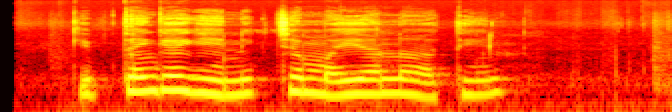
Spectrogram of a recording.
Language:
Kalenjin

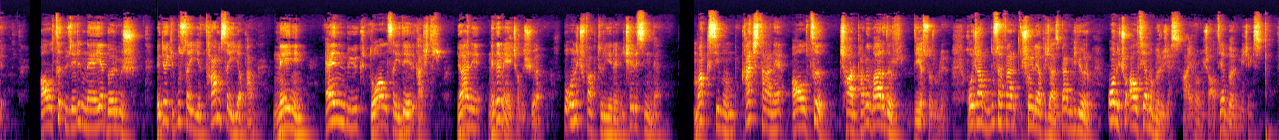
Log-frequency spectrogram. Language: Turkish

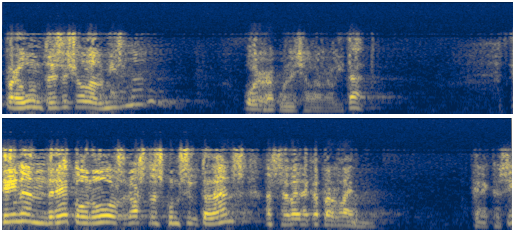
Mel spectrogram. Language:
Catalan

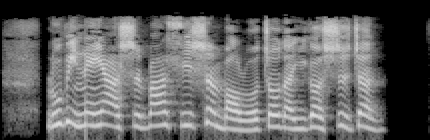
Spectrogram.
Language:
Chinese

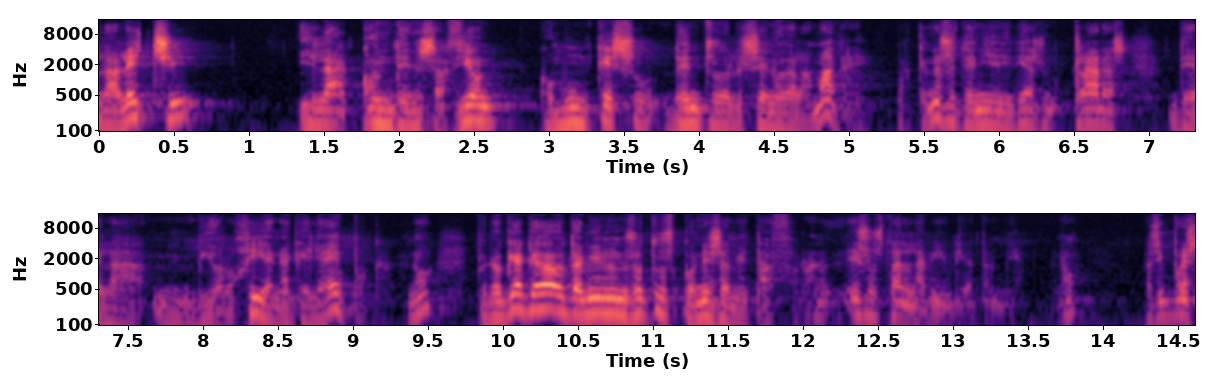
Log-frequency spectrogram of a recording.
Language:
Spanish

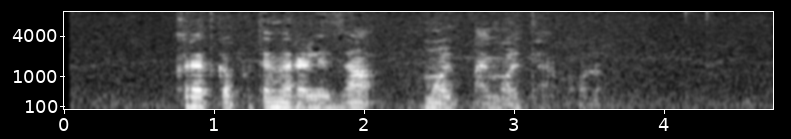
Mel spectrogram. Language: Romanian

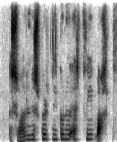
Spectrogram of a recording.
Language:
Icelandic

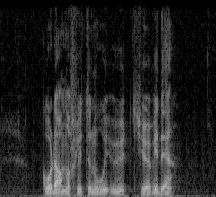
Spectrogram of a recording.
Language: Norwegian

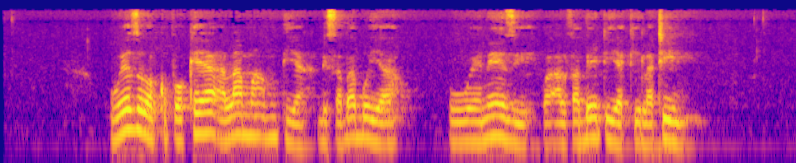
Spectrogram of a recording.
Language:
Swahili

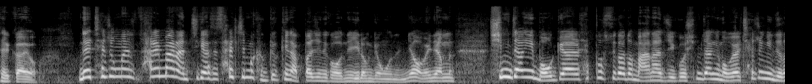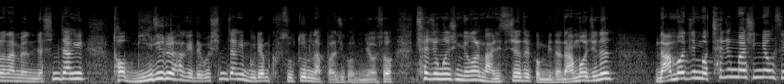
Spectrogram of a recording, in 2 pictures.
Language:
Korean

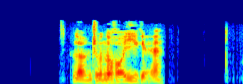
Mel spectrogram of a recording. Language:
Cantonese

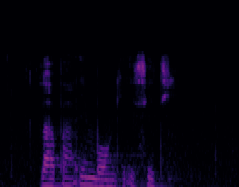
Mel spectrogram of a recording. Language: South Ndebele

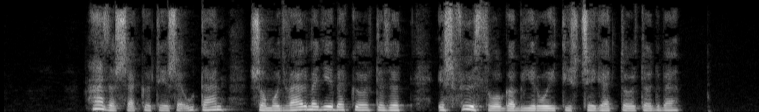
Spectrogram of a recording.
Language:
Hungarian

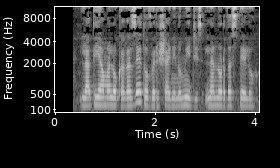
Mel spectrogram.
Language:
Esperanto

